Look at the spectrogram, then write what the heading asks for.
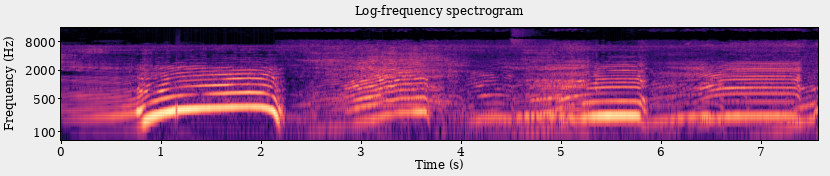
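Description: A cow moos loudly, a long rich bellow followed by several deeper, wavering moos.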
